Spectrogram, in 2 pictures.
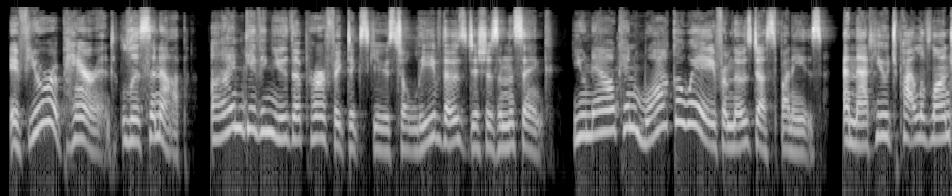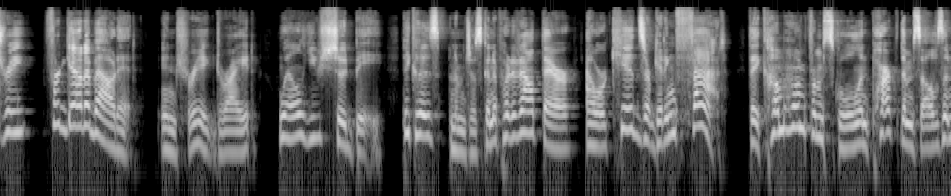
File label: Conversational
